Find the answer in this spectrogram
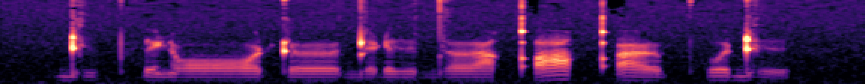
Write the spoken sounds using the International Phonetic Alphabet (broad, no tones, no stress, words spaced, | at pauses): ɖipʰɪɳɔː ʈœːdəɽɪ dɐːqʼɔ qʼœːpʰʊ ɖɪ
